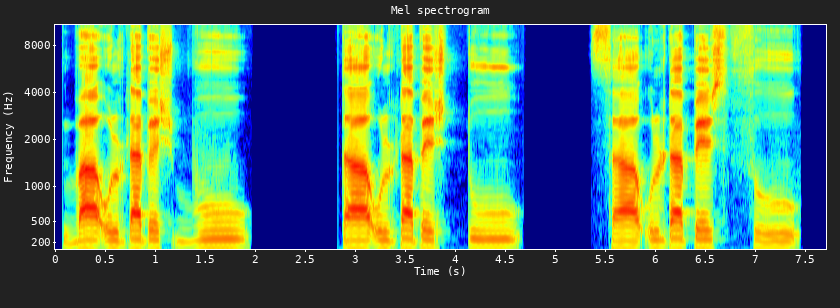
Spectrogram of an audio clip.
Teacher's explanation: الٹی پیش حرف کے اوپر قومے کی شکل کی مڑی ہوئی لکیر کو الٹی پیش کہتے ہیں، اور الٹی پیش ہونٹوں کو گول کر کے تھوڑا سا کھینچ کر پڑھا جاتا ہے، اور اس کی آواز کا رخ سامنے کی طرف ہوتا ہے، جیسے با الٹا پیش بو، تا الٹا پیش تو، سا الٹا پیش سو۔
